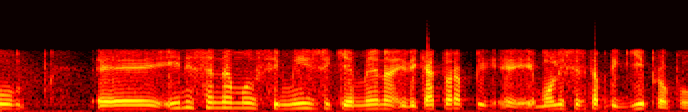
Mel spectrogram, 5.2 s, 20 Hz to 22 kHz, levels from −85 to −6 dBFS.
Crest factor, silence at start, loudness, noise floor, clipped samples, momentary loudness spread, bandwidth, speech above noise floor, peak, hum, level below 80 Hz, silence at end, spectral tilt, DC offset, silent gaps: 20 dB; 0 s; -31 LUFS; -52 dBFS; under 0.1%; 6 LU; 6.2 kHz; 21 dB; -12 dBFS; none; -64 dBFS; 0 s; -7 dB/octave; under 0.1%; none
